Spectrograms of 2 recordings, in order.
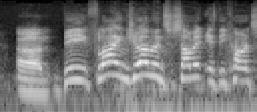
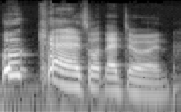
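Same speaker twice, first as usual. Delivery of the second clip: mock giving up; 4 dB louder, slower than usual. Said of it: "we finally just go".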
